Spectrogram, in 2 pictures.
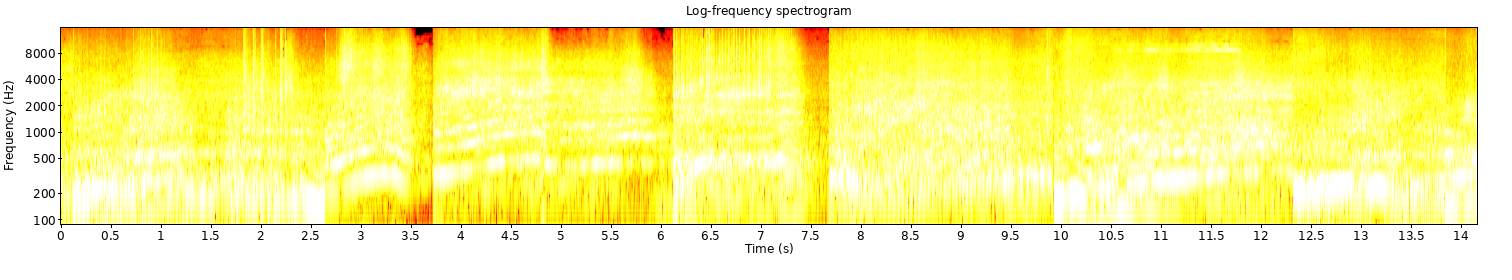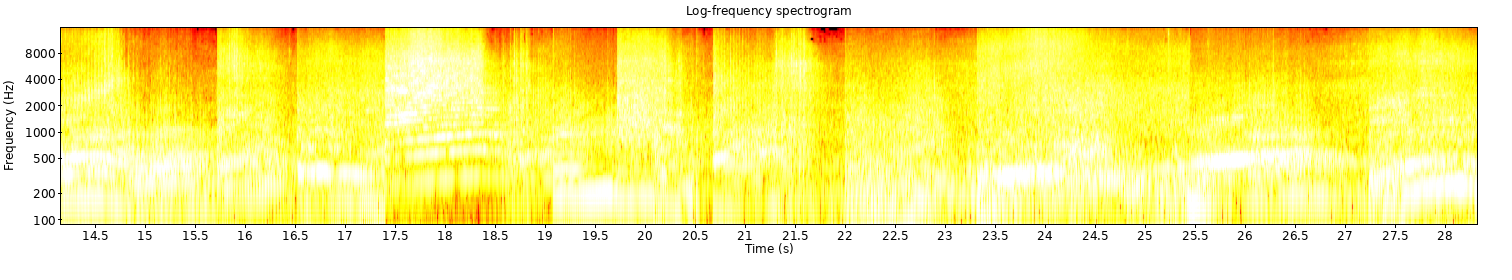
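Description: Performance car engines revving hard and accelerating away, one car after another. The exhaust notes climb and drop in pitch over and over, with sudden cuts between separate clips.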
